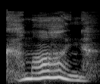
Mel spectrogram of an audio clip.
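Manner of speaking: high, urgent woman's voice; breathy woman's voice. A narrator's reading. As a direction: urge him on, impatient. Narrator voices Alessia, urging.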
